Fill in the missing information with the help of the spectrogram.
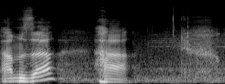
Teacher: কন্ঠনালীর শুরু হতে দুইটি হরফ উচ্চারিত হয়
